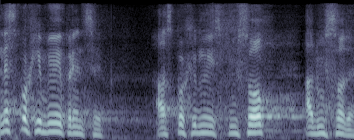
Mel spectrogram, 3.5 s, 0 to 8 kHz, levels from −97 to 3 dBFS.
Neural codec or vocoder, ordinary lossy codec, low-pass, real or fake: autoencoder, 48 kHz, 32 numbers a frame, DAC-VAE, trained on Japanese speech; AAC, 32 kbps; 7.2 kHz; fake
